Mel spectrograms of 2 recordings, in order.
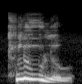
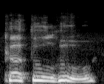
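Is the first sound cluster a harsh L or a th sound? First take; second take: harsh L; th sound. First: It has two syllables with a harsh L sound. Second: It is said with a th sound. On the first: The speaker calls it right. "two syllables" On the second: The speaker calls it wrong. "It's not Cthulhu"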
